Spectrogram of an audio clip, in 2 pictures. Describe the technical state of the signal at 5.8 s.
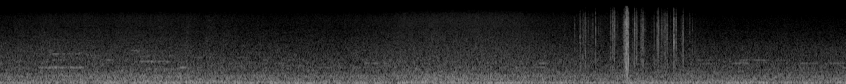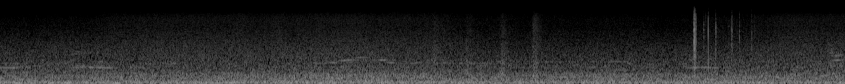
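At 5.8 s the signal is inside a burst of cable scratch noise running from 5.71 s to about 6.96 s. It sounds like scratching and rustling laid over the sound, roughly as loud as the sound itself. The likely cause is a worn cable, connector or control being moved, its contact resistance jumping erratically. A spectrogram would show dense, irregular broadband streaks across that span, and the waveform would carry ragged, uneven spikes.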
